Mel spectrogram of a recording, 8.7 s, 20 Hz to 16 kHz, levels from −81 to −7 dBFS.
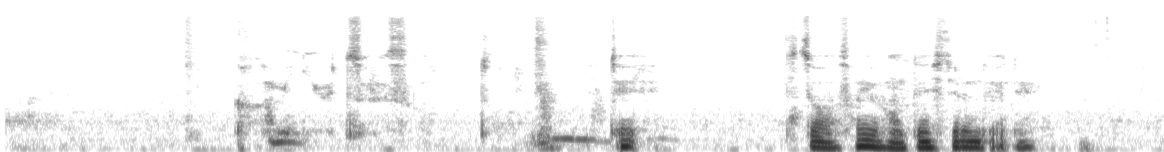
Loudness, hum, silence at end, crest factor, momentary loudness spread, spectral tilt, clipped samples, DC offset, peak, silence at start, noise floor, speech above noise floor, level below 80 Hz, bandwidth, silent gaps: -30 LUFS; none; 0.6 s; 20 dB; 24 LU; -8 dB/octave; under 0.1%; under 0.1%; -12 dBFS; 1.8 s; -66 dBFS; 39 dB; -44 dBFS; 11 kHz; none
